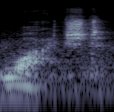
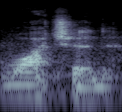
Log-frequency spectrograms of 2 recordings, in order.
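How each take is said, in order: First: The final -ed sound is soft and light. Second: The final -ed sound is strong and heavy. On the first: The speaker calls it right. "Like watched. So it's a softer D sound" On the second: The speaker calls it wrong. "instead of like watched"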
